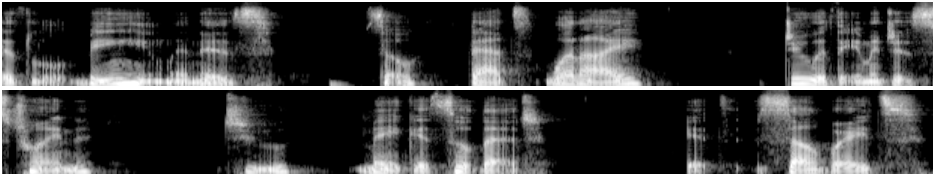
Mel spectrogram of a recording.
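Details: Woman with multiple sclerosis and a failing diaphragm, struggling to keep her voice, with an earlier brain lesion that caused total speech loss and word-finding difficulty; dysphonia (weak voice).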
